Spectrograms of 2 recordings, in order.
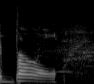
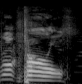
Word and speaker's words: Wilkesboro: How come they don't know how to say North Wilkesboro? People at Mikey say Burl. North Wilkesboro. North Wilkesboro. There's no L in borough. It's not borough.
